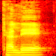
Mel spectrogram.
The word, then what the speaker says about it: Calais: wie heißt der Hafen? Calais? Calais? Calais, ja. Calais wird es ausgesprochen.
